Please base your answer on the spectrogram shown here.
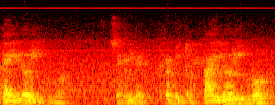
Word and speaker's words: Taylorismo: Y un método se escribe con A, Y, Taylorismo, pero se pronuncia Taylorismo.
